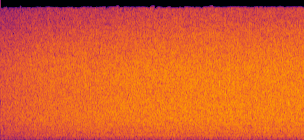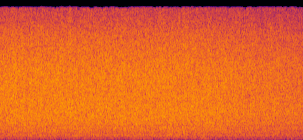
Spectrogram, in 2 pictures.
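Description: Small woodland waterfall on a brook: steady rushing of water cascading over rocks, fading in over the first second or two and fading out near the end.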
